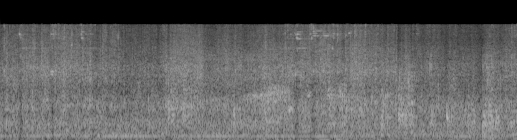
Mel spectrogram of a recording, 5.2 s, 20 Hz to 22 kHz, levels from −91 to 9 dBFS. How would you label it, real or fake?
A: real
